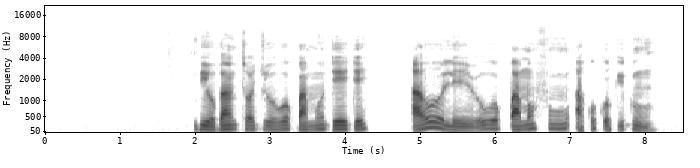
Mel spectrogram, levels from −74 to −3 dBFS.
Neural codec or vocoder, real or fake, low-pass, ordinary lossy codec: none; real; 10.8 kHz; none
